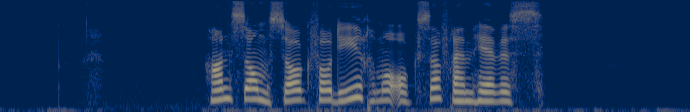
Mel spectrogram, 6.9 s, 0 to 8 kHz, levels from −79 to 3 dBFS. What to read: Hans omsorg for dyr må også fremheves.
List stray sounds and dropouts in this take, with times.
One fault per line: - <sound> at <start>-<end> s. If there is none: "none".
none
